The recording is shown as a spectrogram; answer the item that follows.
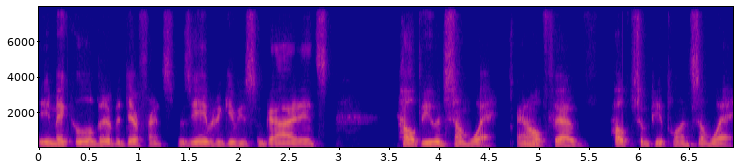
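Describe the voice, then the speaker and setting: Speaking in a flat monotone at a very fast pace, a man with a New York accent holds a medium pitch. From US Northeast (Brooklyn, New York). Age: 60s. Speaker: sports memorabilia entrepreneur. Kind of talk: interview conversation.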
